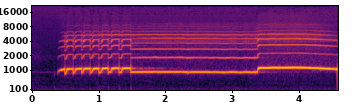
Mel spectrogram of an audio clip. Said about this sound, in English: And it was the same. She heard that bird.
